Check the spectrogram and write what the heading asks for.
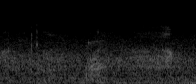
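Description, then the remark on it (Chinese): A few faint, harsh seagull cries come through a steady hiss, short squawks rising at intervals over roughly two seconds with no talking. “这是什么？ 海鸥”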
